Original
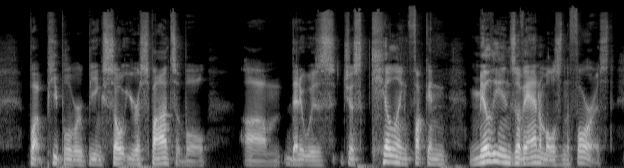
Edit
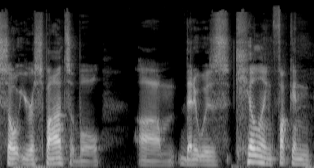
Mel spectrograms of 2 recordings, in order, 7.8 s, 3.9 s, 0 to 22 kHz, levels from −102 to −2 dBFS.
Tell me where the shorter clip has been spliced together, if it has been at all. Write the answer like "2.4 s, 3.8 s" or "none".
2.9 s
